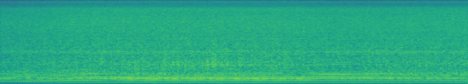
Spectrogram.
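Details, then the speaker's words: Homemade vibratory/rotary sand tumbler (barrel cleaning parts) driven by a sander underneath; at very low speed the sander grumbles, then speed is raised slowly until sand rotates; steady even hum with sand rattle, no knocks — normal running. "là on entend grogner un petit peu la ponceuse dessous parce qu'on est vraiment à bas régime. Je vais augmenter tout doucement la vitesse."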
